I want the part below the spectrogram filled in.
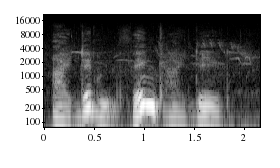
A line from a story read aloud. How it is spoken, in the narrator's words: said Pooh anxiously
